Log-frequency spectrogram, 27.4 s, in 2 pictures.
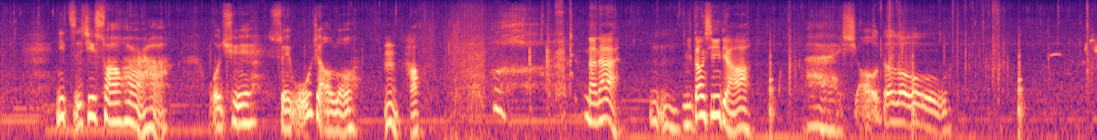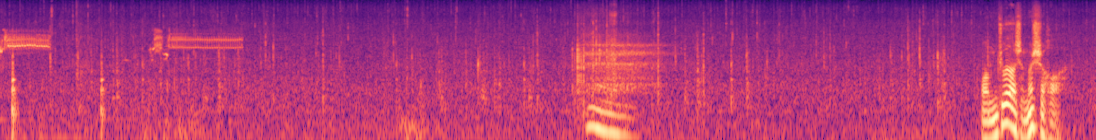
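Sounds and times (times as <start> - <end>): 
sharp drips: 0.0 - 5.5, 6.6 - 27.4
steady rain pattering: 0.0 - 27.4
speech: 0.7 - 5.4, 6.2 - 6.5, 7.3 - 9.5, 10.1 - 12.0, 26.1 - 27.2
chirpy falling calls: 12.8 - 16.9.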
